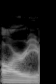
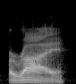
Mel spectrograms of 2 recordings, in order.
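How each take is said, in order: First: The word ends with a 'ree' sound. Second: The word ends with a 'rye' sound. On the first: The speaker calls it wrong. "did I say that correctly?" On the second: The speaker calls it right. "Definitely a rye"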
